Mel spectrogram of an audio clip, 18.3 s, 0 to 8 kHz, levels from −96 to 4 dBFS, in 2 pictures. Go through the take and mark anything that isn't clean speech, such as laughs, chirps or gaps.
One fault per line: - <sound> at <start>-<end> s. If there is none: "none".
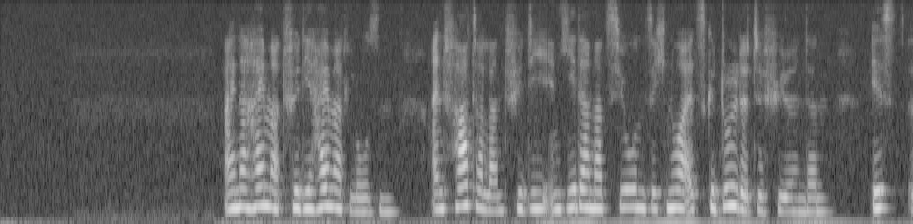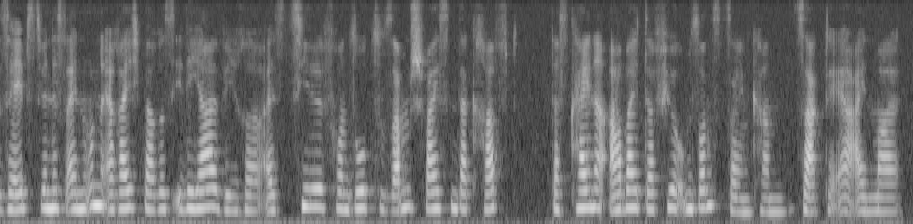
none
